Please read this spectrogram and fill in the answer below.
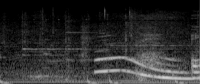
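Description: A long exclamation of delight, an 'oooh' that starts high and slides steadily down in pitch over about a second, beginning about halfway in after a quieter moment.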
